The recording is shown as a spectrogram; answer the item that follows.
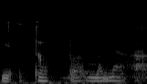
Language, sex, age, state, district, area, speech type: Manipuri, female, 45-60, Manipur, Imphal East, rural, spontaneous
